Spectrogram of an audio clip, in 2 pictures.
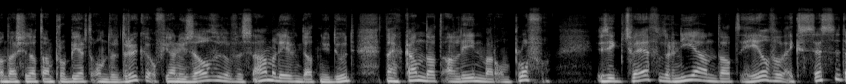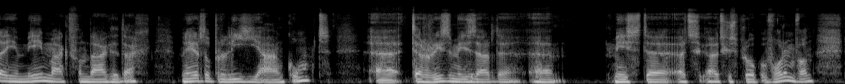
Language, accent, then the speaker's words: Dutch; Belgium; Ja. Zo zijn wij Belgen dan weer.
